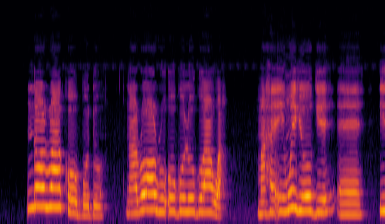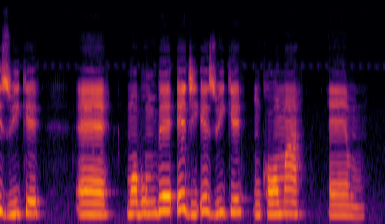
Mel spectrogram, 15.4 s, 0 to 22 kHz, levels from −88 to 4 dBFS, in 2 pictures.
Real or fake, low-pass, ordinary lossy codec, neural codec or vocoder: real; 19.8 kHz; none; none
